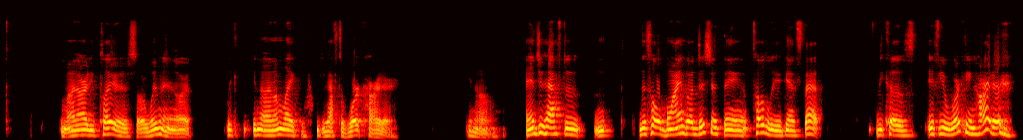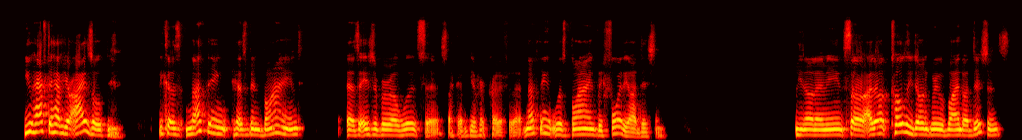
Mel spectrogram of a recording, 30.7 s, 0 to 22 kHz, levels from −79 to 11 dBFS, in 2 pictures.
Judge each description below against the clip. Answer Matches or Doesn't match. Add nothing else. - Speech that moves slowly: Doesn't match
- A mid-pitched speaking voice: Matches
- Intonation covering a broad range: Doesn't match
